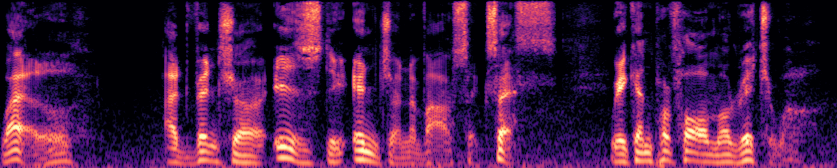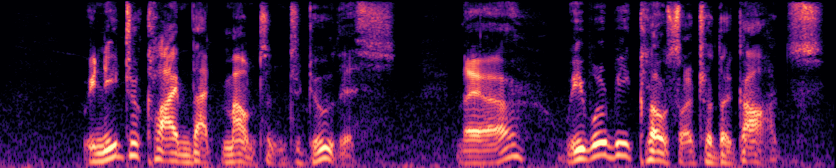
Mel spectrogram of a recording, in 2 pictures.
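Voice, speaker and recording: A deep, husky wise mage. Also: male voice, big pitch swings, heavily acted. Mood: explaining. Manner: measured, explanatory. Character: wise calm male mage, patient explainer. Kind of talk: game cutscene dialogue.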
